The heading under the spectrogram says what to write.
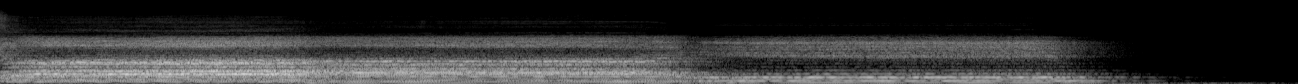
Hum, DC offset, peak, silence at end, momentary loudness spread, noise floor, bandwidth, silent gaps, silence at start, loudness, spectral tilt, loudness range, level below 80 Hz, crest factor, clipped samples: none; under 0.1%; -4 dBFS; 1.6 s; 11 LU; -60 dBFS; 11 kHz; none; 0 s; -21 LUFS; -6.5 dB/octave; 10 LU; -42 dBFS; 18 dB; under 0.1%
